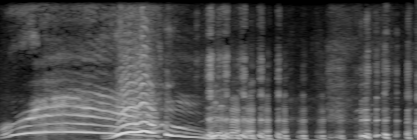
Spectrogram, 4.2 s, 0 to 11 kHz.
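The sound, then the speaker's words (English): A voice imitates the robot droid R2's electronic scream: a loud, two-second wail that warbles high in the middle and slides down, followed by choppy chatter and laughter. “part of that entire thing is when R two screams.”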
